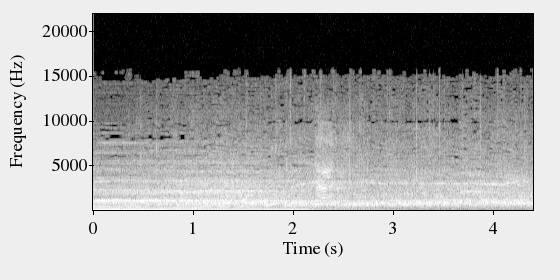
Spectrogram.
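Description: A live band's final held chord rings out and cuts off about two seconds in, leaving the crowd cheering and applauding, with a whoop.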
